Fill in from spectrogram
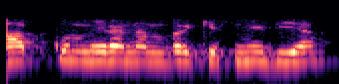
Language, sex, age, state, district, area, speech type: Urdu, male, 18-30, Bihar, Purnia, rural, conversation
